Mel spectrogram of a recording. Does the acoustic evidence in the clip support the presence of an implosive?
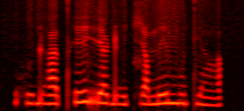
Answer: no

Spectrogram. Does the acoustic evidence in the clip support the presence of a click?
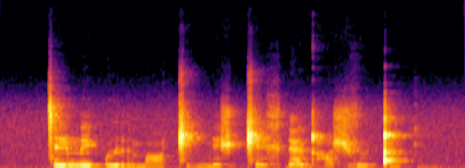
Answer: yes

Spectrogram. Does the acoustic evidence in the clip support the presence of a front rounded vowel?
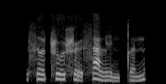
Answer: no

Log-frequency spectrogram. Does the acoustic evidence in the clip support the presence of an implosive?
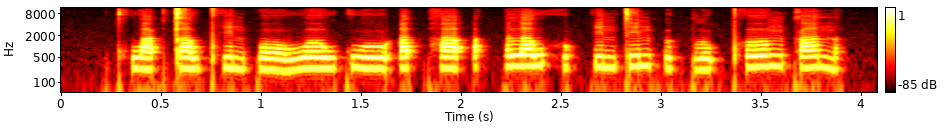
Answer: no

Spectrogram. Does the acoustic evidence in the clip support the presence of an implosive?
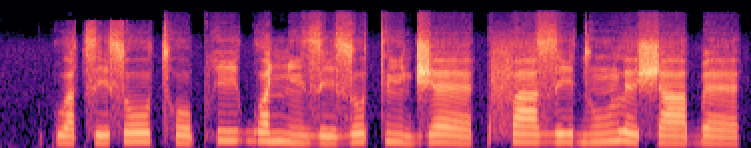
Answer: yes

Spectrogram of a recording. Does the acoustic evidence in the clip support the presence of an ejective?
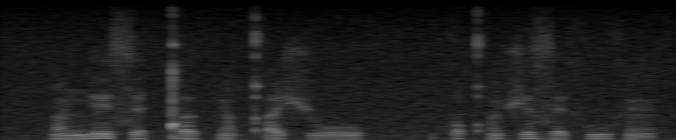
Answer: yes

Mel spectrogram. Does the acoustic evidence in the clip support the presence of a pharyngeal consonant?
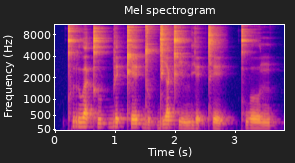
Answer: no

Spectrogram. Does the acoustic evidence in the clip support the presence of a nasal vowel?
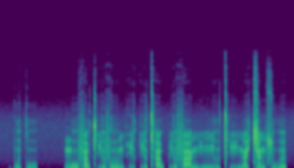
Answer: no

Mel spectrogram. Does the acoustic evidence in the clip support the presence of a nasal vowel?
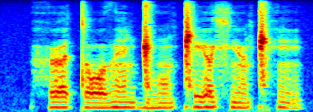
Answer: yes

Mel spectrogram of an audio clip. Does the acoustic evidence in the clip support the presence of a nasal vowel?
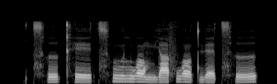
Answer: no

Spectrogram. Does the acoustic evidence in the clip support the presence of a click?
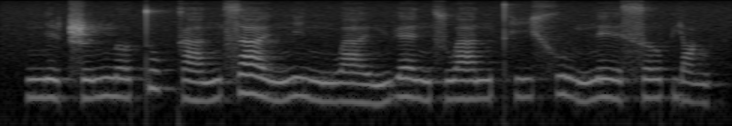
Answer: no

